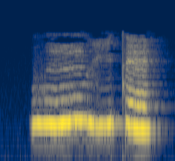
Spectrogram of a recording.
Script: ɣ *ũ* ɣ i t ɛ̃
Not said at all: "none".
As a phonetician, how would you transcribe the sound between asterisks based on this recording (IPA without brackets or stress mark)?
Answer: ũː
